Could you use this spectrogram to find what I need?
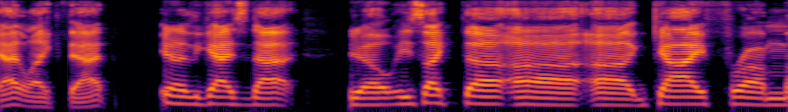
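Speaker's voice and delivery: normal talking voice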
